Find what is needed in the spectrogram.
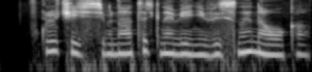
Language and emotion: Russian, neutral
